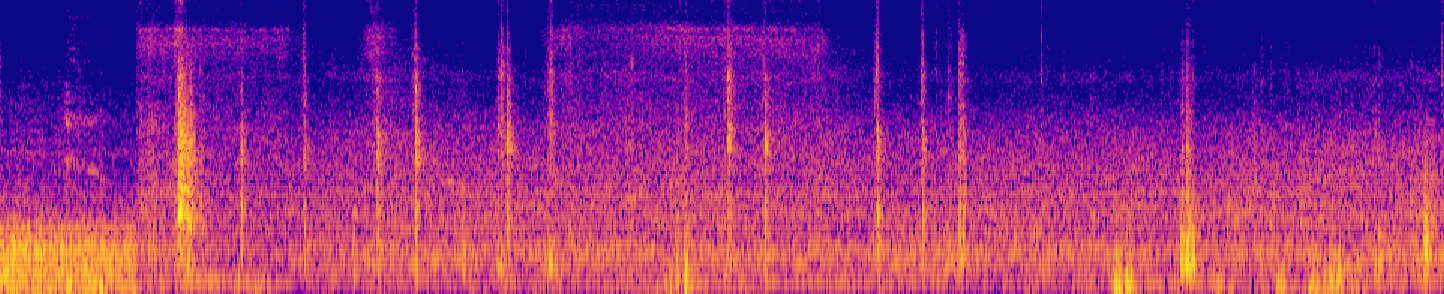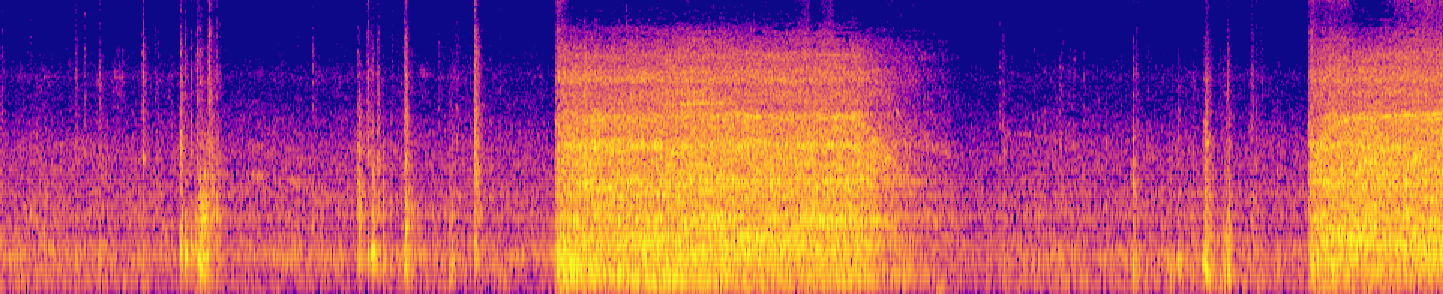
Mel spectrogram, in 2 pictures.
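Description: Electric food processor mincing meat. Its motor runs loudly for about three and a half seconds from about twenty seconds in, then winds down, and starts again near the end. Before that there are scattered clicks and knocks of the appliance's plastic parts being handled.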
